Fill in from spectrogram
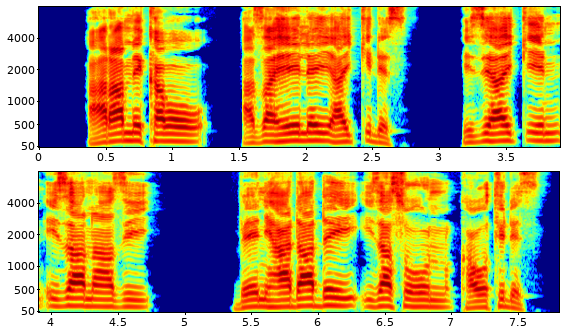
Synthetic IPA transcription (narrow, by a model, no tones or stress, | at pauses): ʔaːɾaːmɛkɐwɔ | ɐzɐheːlɛjhɐjkʼːɪd̪ɛs | ʔɪzɪhɐjkʼːiːnɪzɐnaːzɪ | beːnɪɦaːd̪aːd̪ɛjɪzɐsɔhɔnkɐwɔt̪ːɪd̪ɛs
